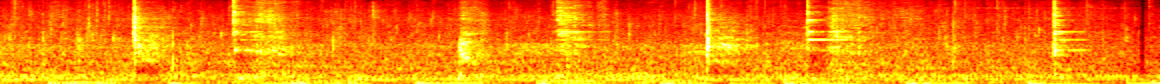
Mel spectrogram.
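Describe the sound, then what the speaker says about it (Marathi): A vegetable curry in a pan is stirred and mixed, its steady frying sizzle broken by repeated spatula scrapes and knocks against the pan in an uneven rhythm, close and loud without talk. "भाजी पण आपली तयार होत आलेली आहे तर एकदम मिक्स करून घेते व्यवस्थित"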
